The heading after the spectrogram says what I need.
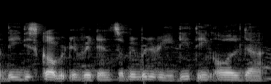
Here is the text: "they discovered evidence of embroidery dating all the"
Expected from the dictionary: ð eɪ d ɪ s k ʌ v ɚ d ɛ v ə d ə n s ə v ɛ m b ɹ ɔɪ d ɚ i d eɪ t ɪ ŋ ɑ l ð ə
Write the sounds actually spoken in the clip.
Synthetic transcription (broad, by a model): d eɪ d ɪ s k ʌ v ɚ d ɛ v ə d ə n s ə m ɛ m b ʌ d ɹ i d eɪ t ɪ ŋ ɑ l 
